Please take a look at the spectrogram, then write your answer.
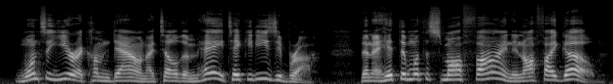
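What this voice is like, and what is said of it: Exaggerated pidgin accent. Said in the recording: “This is your terrible pigeon accent, by the way.”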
